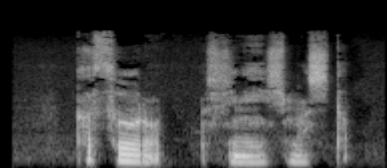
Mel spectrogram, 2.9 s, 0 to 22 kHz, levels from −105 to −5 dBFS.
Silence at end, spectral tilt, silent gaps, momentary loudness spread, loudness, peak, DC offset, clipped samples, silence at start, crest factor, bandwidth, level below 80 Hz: 0.3 s; -4.5 dB/octave; none; 15 LU; -29 LUFS; -10 dBFS; under 0.1%; under 0.1%; 0.6 s; 20 dB; 11.5 kHz; -60 dBFS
